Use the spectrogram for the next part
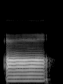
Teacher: The first character on is a high flat first tone. It's like a sustained note.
